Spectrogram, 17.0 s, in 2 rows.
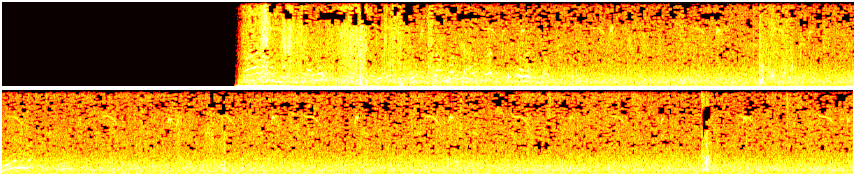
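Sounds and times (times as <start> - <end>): bird calls chirping: 2.4 - 17.0
steady low hiss: 2.4 - 17.0.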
